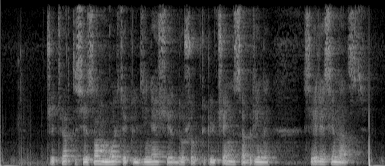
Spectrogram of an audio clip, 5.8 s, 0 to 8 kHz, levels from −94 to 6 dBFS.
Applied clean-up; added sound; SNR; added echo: none; Fireworks; 13 dB; reverberation time 0.5 s.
